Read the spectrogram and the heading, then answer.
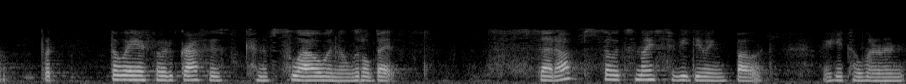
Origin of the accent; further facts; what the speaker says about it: California, United States; I grew up in Silicon Valley, and I remember when I was in college, people saying that we had the worst water in the country because of all of the microchip manufacturing.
